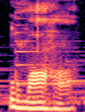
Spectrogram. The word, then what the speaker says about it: Omaha: the Omaha pronounced Omaha meaning Upstream are located alongside the Missouri River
